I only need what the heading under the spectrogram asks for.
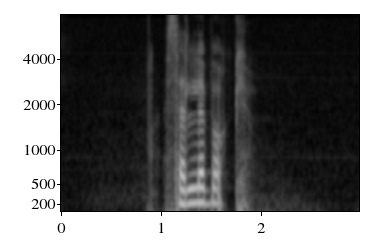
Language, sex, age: Norwegian, female, 24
